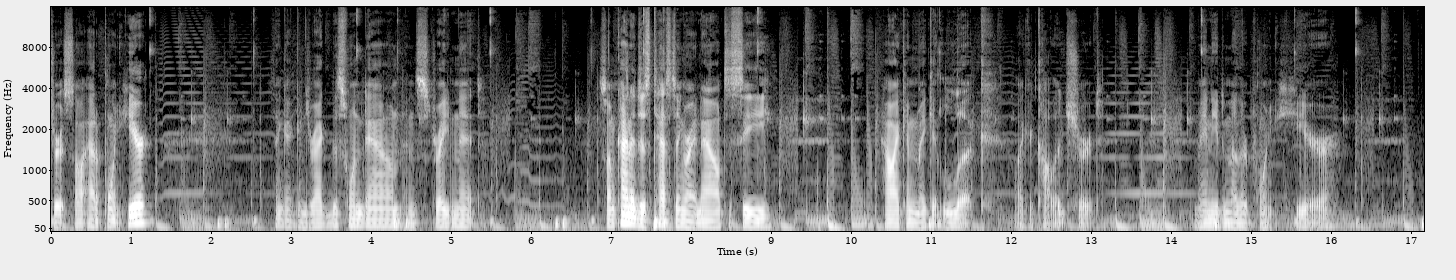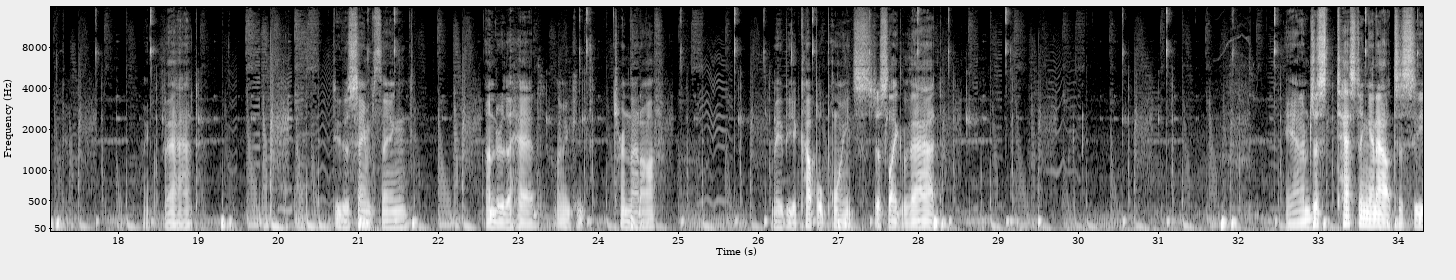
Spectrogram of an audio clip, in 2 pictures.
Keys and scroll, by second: 2.1 t, 4.3 c, 6.3 t, 7.5 c, 10.9 t, 14.5 a, 17.1 t, 19.3 a, 21.0 space, 24.4 a, 27.0 t, 28.2 c, 31.8 c, 32.9 c, 33.8 t.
